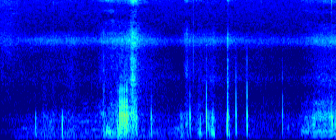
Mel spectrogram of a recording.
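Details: Chubi, a sleeping Shiba Inu Labrador mix dog, snoring: a rough, rumbling breath swells near the two-second mark, faint clicks follow, and the next low snore starts building toward the end.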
